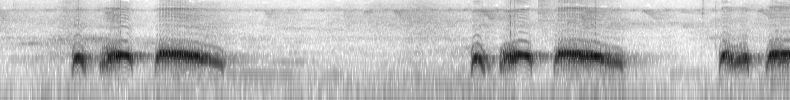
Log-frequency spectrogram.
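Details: Spotted dove (terkukur) cooing, played as a lure to draw other birds into calling: soft, low, hollow coos in short phrases of two quick notes and a longer drawn note, repeated about every two and a half seconds.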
